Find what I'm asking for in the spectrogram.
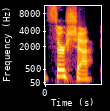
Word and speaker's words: Saoirse: Saoirse. It rhymes with it. Inertia. And I know that because she said it in an awards show once.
